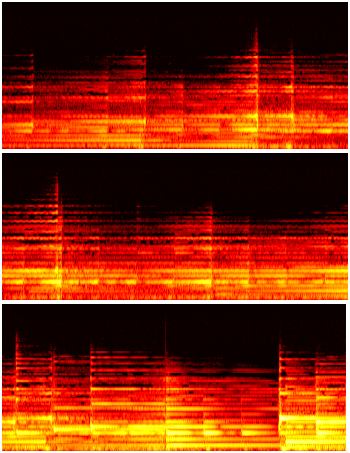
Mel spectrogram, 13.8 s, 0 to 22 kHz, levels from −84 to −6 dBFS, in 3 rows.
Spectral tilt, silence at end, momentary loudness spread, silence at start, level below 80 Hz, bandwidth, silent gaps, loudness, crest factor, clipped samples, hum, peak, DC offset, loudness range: -8 dB/octave; 0 s; 20 LU; 0 s; -46 dBFS; 9.2 kHz; none; -23 LUFS; 22 dB; under 0.1%; none; -2 dBFS; under 0.1%; 11 LU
